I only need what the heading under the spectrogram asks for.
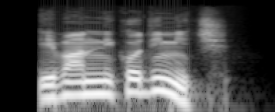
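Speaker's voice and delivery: ordinary delivery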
